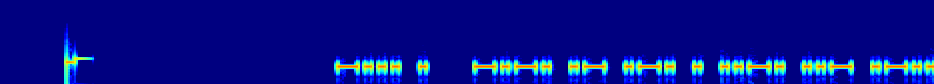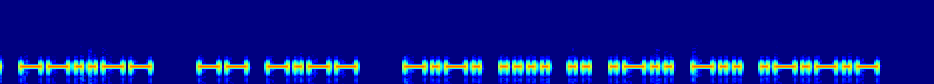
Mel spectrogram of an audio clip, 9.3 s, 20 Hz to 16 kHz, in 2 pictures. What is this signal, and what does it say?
Morse code, heard as a keyed tone, about 34 wpm, 700 Hz. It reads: BE CAREFUL, MY CHILD.
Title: Sentences from Top 1600 Words 35wpm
